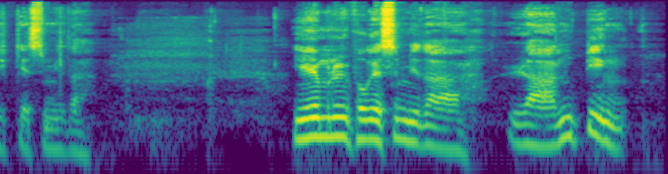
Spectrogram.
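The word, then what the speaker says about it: 染: 아, 발음은 란. 란. 요거는 이제 삼성으로 발음이 됩니다.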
